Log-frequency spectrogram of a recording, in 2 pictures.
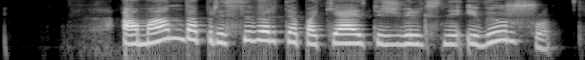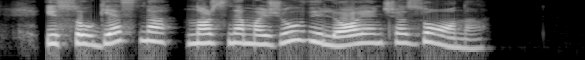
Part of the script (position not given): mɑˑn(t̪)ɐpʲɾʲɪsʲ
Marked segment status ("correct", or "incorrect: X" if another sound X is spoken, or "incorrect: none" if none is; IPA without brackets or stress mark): incorrect: d̪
